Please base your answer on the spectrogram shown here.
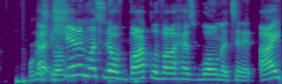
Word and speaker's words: baklava: I'll tell you and Joyce says that I pronounced it right so baklava Scott bakulova no baklava whatever all right let's see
